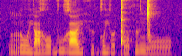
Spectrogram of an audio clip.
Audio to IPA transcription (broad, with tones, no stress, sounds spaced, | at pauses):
r oː˦˨ j a˨ ɣ o˧ ɡ u˦ ɣ aː˧ j h ɨ˨˦ ɡ o˦ j ɵ˧ ǃ o˨ θ ɨ˦ ŋ͡ǀ oː˨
